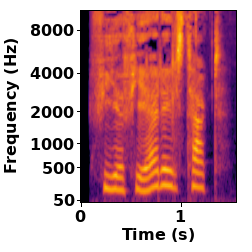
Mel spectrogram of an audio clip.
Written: firefjerdedelstakt

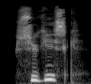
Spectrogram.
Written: psykisk

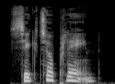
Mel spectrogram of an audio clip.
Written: sektorplan

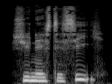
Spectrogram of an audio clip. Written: synæstesi

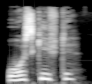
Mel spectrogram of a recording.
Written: ordskifte

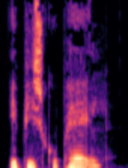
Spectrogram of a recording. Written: EPISKOPAL

